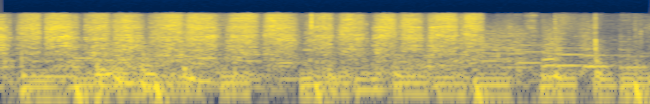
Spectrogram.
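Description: Rhythmic back-and-forth sanding on the edge of a tongue-and-groove pine shelf, close and steady, with a brief change in stroke near the end and no talking.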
